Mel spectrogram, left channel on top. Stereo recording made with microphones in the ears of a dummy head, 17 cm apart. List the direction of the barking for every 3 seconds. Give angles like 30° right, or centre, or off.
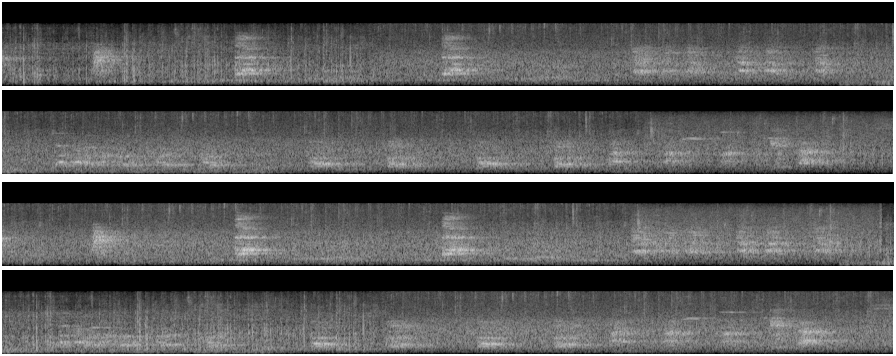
20° right, 10° right, 20° left, 50° left, 30° left, 10° right.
